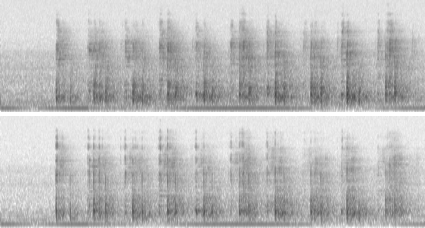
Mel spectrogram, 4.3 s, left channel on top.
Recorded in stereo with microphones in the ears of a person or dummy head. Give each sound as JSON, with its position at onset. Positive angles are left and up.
{"t": 0.6, "sound": "running footsteps", "side_deg": -40, "distance_m": 1.4}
